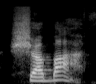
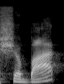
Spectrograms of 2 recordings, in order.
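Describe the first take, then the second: First: The word ends with a soft 'th' sound. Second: The word ends with a hard 't' sound. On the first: The speaker calls it right. "Shabbath is the correct pronunciation" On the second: The speaker calls it wrong. "not Shabbat"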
